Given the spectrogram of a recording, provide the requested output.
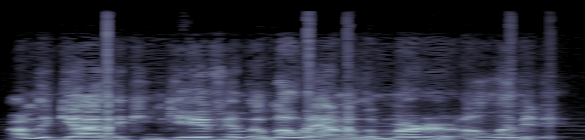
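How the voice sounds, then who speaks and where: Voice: medium pitch, fast, dull audio, soft background music, close to an everyday voice. An actor playing a wary, streetwise small-time male informant in a comic old-time radio play, slangy and tough-talking. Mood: pushy, indignant.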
